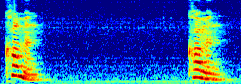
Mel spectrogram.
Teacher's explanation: Kommen contains an open O sound, or it's the same sound we have in morning, but in German it's always a short sound.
